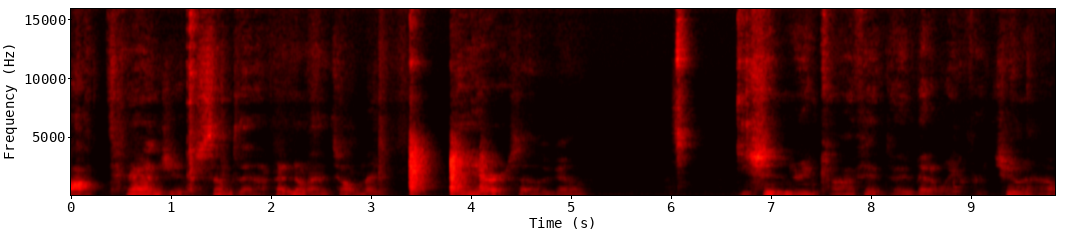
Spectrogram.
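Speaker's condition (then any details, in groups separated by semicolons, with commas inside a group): Brain injury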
